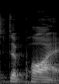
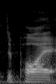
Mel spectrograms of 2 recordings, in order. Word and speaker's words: Depay: actually going to be I am going to pronounce it as depay and not depay because I know the argument is there whether it's depay or deie but I've gone over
